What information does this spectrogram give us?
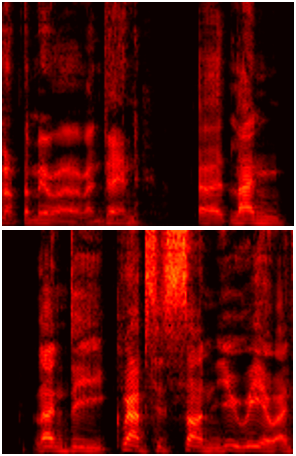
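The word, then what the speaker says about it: Lan Di: Yes, Landy.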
